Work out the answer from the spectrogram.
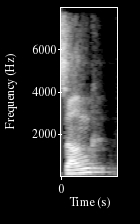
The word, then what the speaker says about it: Sung: My name is Sung, rhymes with lung, like the air you breathe.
